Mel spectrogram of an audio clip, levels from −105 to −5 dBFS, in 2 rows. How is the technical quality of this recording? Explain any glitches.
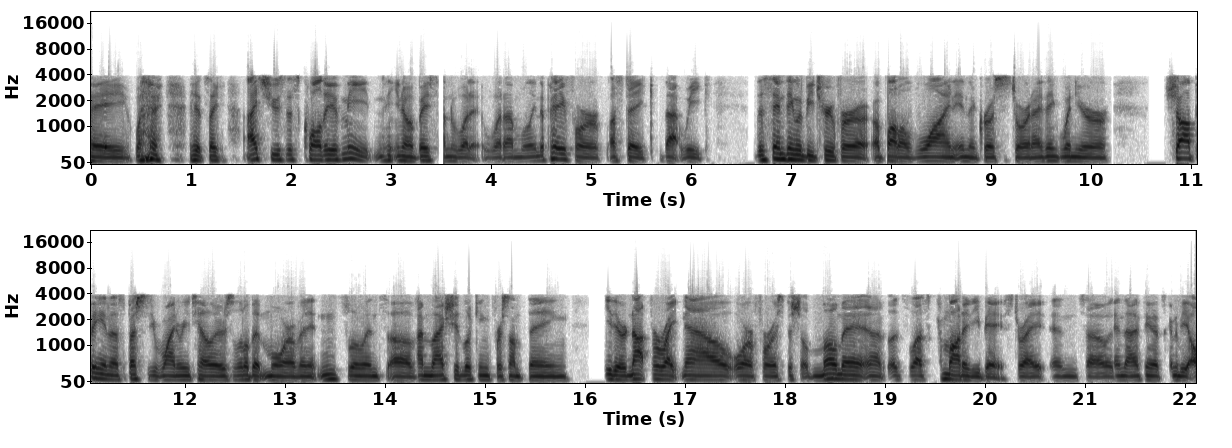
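The speech has three short dropouts from packet loss filled with silence. At 3.47 s, between "meat you know based" and "what what I'm willing", about 60 ms vanishes. At 7.95 s, after "be true for a", 20 ms is gone. At 10.2 s, before "shopping and especially wine", 30 ms is missing. Lost packets were replaced with digital silence, which fits 10 ms packets, so each hole cuts off hard at its edges. The audio runs over a G.711 telephone link, so everything sits below 4 kHz.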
